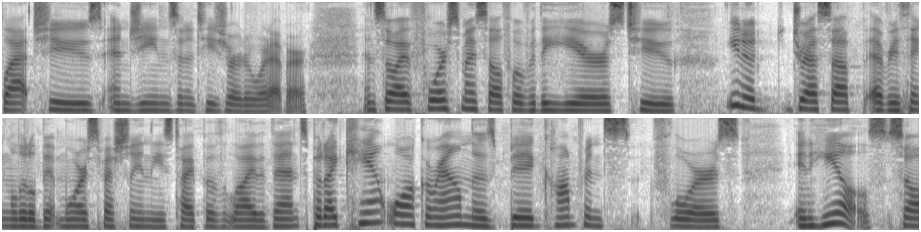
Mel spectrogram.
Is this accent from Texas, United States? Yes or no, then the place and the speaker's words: no; New York, United States; I grew up in New York where there are like thousands of …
